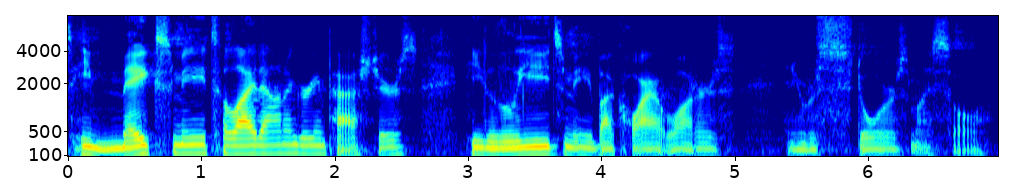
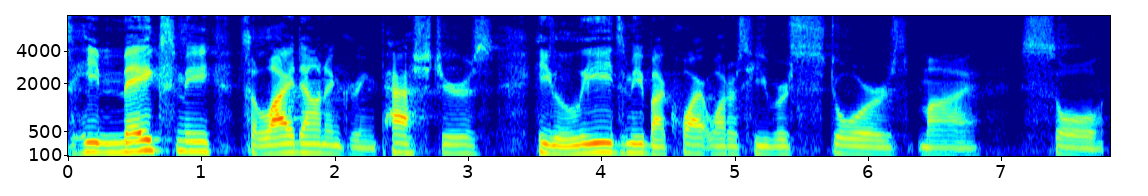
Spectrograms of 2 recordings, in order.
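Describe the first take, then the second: First: Softer and softer, lower, fading into a hush by the last line; hushed scripture reading. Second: Slow scripture reading. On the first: Pastor rereading Psalm 23 to the congregation, fading to a hush. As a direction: let the psalm die away into stillness. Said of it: "he says". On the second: Pastor reading Psalm 23 to the congregation, slow and deliberate. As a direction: let each phrase of the psalm land slowly. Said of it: "It says". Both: Shown as a demonstration.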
